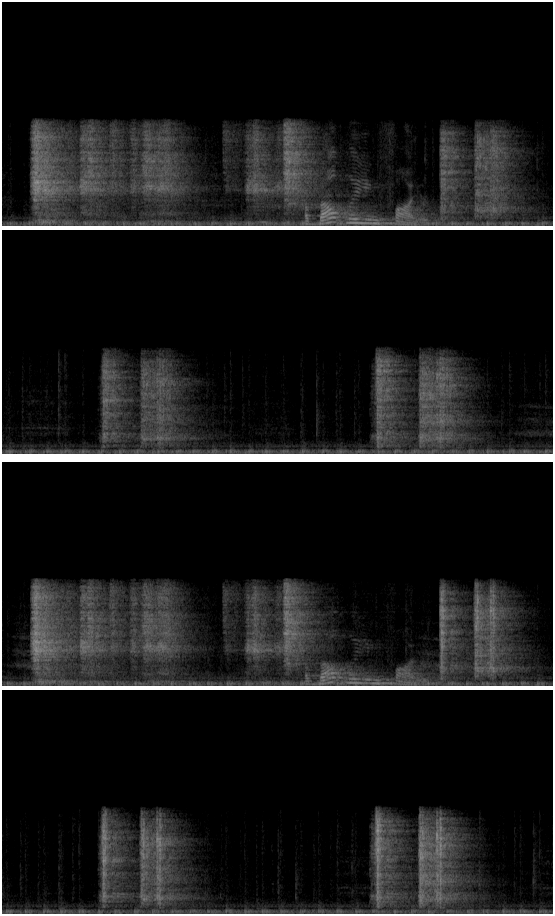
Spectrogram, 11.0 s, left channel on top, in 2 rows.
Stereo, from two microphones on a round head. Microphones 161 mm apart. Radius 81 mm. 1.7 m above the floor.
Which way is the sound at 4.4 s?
50° right (ahead or behind).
